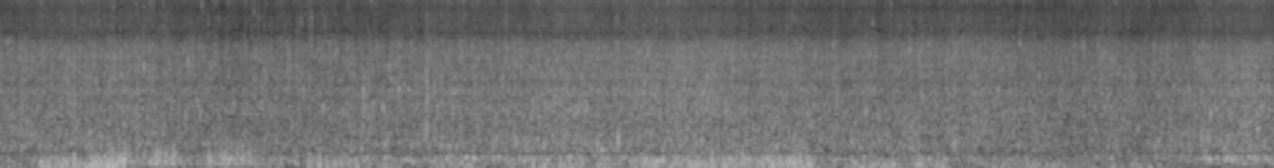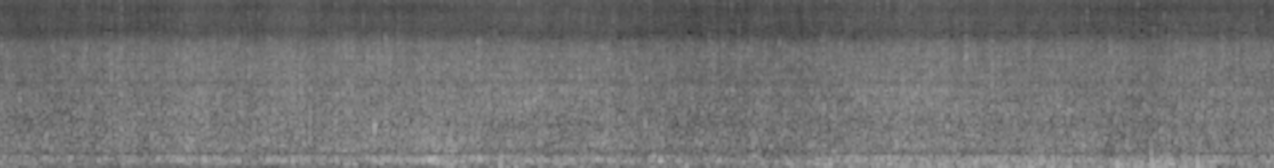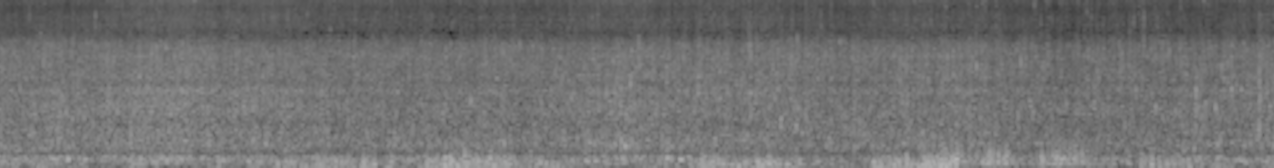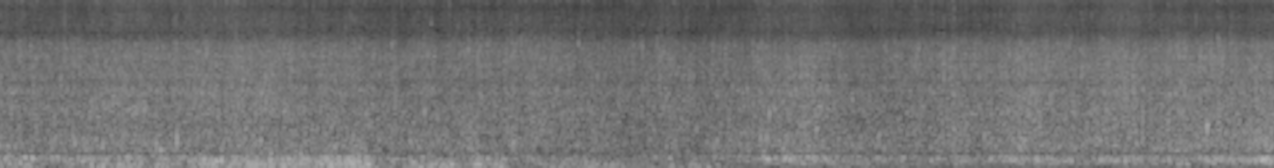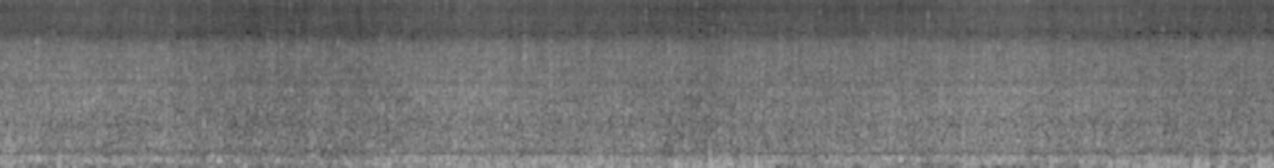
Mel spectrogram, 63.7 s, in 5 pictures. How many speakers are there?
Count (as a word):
zero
